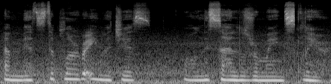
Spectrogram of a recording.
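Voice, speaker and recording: A woman voicing a bold, curious young heroine, with expressive storytelling delivery in a fantasy game. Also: medium pitch, normal speed, background noise, natural voice. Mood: narrating, hushed wonder. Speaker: fan dub voice actor and narrator. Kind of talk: scripted first-person fantasy game narration and dialogue.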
